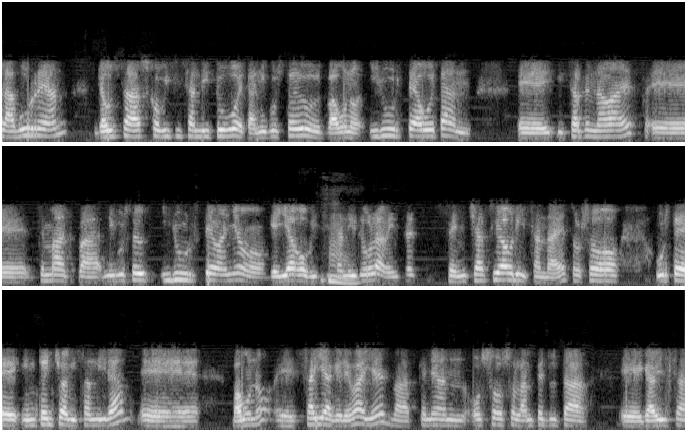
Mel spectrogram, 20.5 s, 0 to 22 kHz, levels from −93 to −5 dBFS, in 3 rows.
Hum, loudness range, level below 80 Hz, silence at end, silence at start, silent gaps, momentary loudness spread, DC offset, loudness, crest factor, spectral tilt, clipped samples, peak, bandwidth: none; 3 LU; -56 dBFS; 0 s; 0 s; none; 8 LU; under 0.1%; -22 LUFS; 18 dB; -8.5 dB/octave; under 0.1%; -2 dBFS; 4.4 kHz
